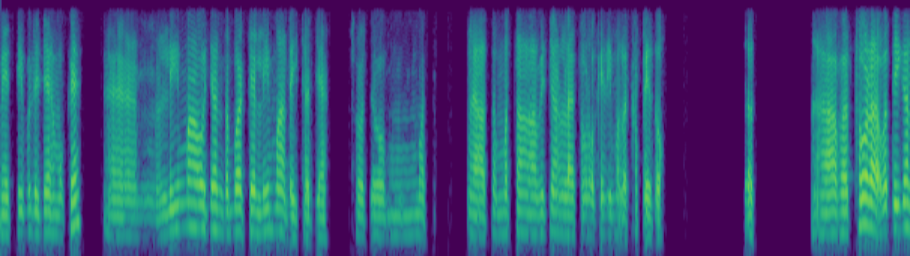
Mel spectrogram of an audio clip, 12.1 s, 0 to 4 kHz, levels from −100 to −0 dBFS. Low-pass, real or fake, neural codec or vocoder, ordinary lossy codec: 3.6 kHz; fake; vocoder, 22.05 kHz, 80 mel bands, WaveNeXt; none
